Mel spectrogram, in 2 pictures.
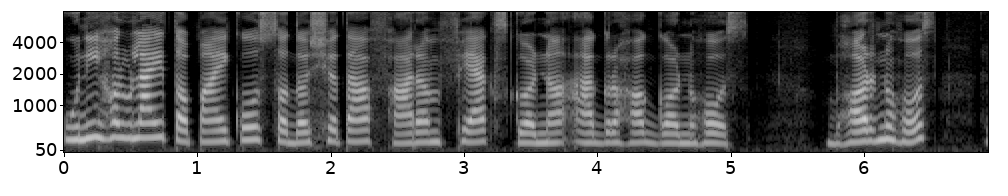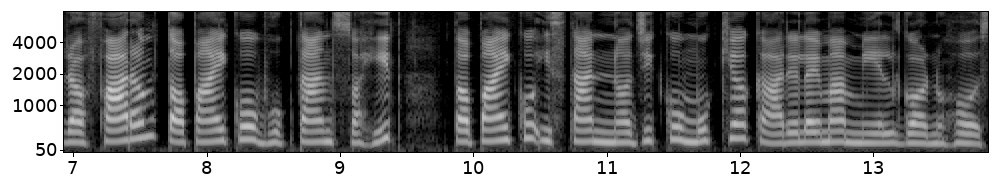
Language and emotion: Nepali, neutral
